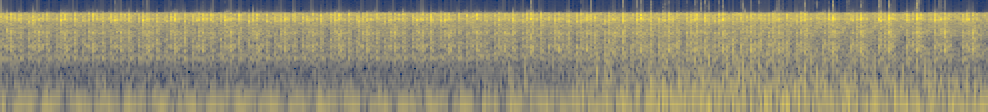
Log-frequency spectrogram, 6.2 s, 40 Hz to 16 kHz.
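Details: Tata Cummins BS4 truck diesel with heavy vibration and no pickup, injector cut-out test: rough idle with a tapping knock. The note clearly changes when one injector is opened, so that cylinder is firing.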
